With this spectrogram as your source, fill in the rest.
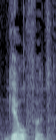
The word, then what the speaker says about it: Guildford: Yes, Guildford. It's pronounced. The D is. It's not silent so much as just everybody skips it.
